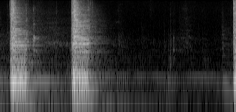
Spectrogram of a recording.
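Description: Dowina Hybrid nylon-string guitar (solid Dolomite spruce top, granadillo back and sides): two loud strummed chords about three-quarters of a second apart, the second left to ring on and fade.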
